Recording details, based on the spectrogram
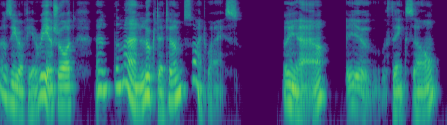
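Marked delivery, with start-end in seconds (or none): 5.7-8.7 very slow, low, drawn-out, reluctant, grudgingly hopeful. A man answers the one reassuring him, reluctantly hopeful. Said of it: "frowning in reluctant hopefulness".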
